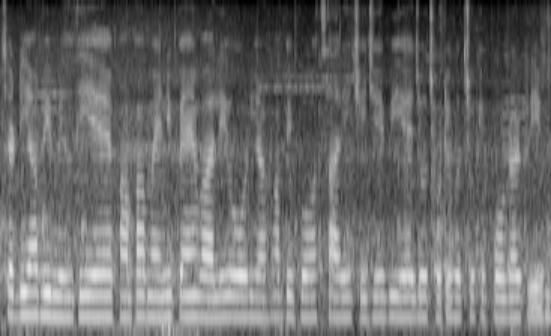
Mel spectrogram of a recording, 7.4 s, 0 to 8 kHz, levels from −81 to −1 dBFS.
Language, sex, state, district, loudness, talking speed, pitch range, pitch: Hindi, female, Rajasthan, Bikaner, -18 LUFS, 180 wpm, 180-190 Hz, 185 Hz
